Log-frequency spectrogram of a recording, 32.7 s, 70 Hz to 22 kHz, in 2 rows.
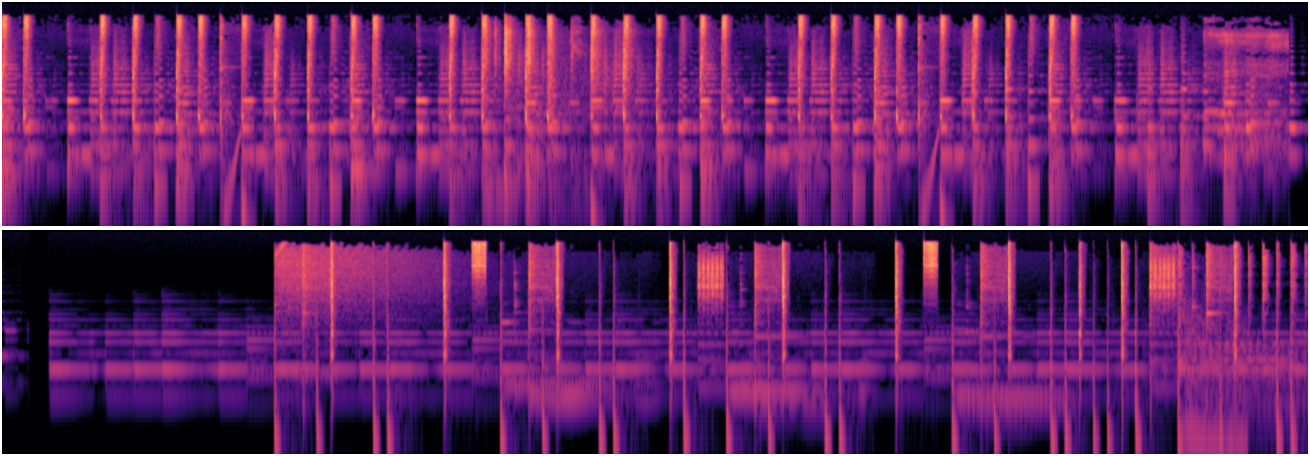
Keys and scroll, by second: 6.5 ctrl+z, 13.8 ctrl+alt+space, 17.4 alt+s, 20.9 ctrl+alt+space.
